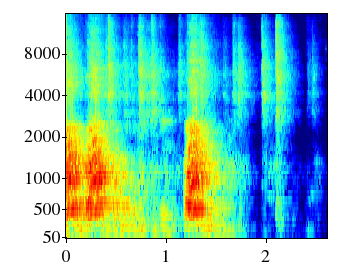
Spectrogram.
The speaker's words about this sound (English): There's a motherfucking dog in here. I don't know why. Oh my god, that's actually the cutest one. Oh, it's cute ass dog. I love dogs.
